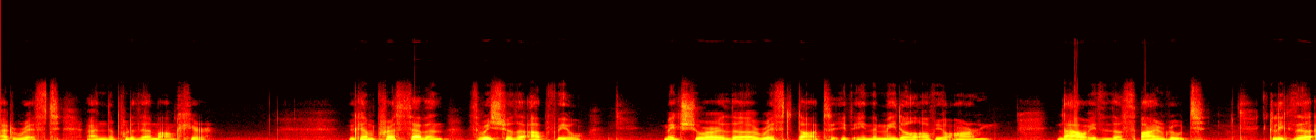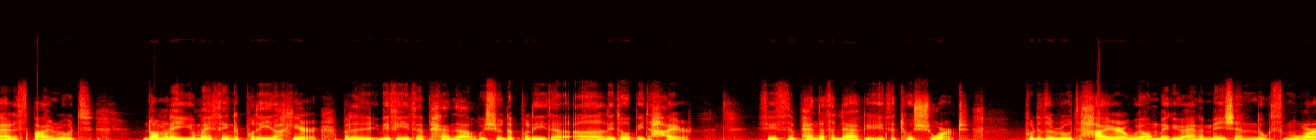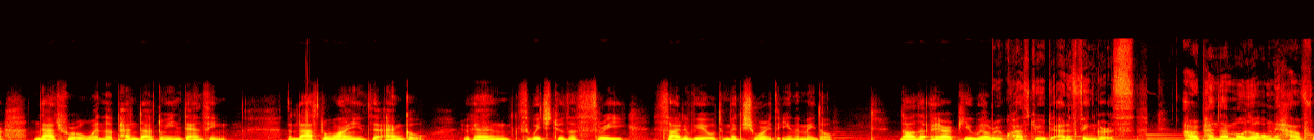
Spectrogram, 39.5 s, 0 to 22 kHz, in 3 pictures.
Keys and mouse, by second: 0.3 click, 2.4 click, 3.5 KP_7, 5.5 g, 8.0 KP_1, 8.5 g, 8.9 n, 12.9-13.4 drag, 22.2 click, 25.8-26.2 drag, 29.7 click, 31.4 KP_3, 33.8 KP_1, 38.9 KP_7.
